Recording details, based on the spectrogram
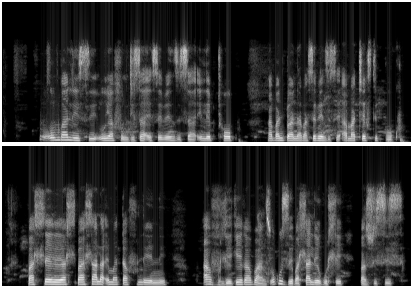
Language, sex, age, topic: North Ndebele, male, 36-49, education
